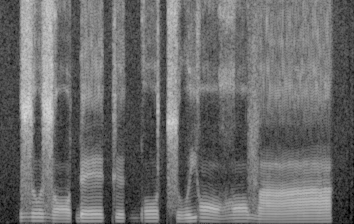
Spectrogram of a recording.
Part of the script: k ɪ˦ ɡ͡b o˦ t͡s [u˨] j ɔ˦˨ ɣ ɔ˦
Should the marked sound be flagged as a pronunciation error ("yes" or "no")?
yes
